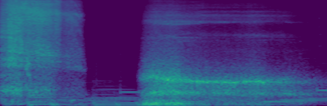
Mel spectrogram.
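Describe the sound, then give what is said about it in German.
Deep breath drawn in through the airways: two long, breathy rushes of air separated by a short silent pause, the first brighter and hissier, the second lower and rougher, with no talk. “Nehmt mal einen kräftigen Atemzug.”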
